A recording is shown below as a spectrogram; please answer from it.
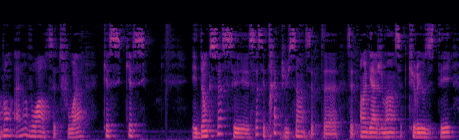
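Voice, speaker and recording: Male meditation teacher, mid-pitched, thoughtful and halting, roomy echo. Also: darkish tone. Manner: hesitant, reflective, with frequent restarts. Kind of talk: answering questions in a dharma talk. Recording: echoey room.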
